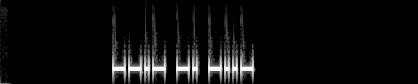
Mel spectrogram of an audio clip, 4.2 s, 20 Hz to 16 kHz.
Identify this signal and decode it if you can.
Morse code, heard as a keyed tone, about 30 wpm, 700 Hz. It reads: QNX
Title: USA Call Sign Postfixes - 3 Letters 30wpm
